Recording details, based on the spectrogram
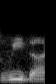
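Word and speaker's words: Ouidah: But anyway, so, yeah, in Benin, and I believe it's pronounced Ouida in Africa, they have a temple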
